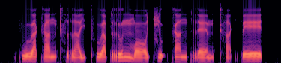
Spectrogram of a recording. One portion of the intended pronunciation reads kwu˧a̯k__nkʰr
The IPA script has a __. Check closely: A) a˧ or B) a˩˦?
A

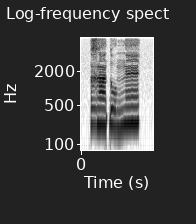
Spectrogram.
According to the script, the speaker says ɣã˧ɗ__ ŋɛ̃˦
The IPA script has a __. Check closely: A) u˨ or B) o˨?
B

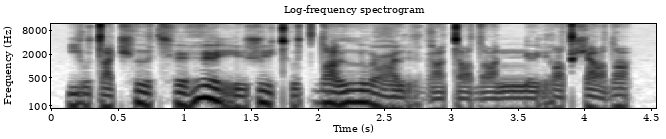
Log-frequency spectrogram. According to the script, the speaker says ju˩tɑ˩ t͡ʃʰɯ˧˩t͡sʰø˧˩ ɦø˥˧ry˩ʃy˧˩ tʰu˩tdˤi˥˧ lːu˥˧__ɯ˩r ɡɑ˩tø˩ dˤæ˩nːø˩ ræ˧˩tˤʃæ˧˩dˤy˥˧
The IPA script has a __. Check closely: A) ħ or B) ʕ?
B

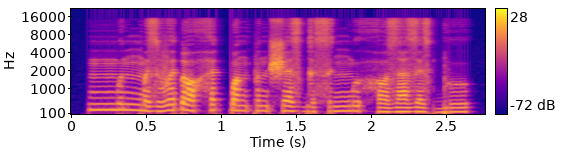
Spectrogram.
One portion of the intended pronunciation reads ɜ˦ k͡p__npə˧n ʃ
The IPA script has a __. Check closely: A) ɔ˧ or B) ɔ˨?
A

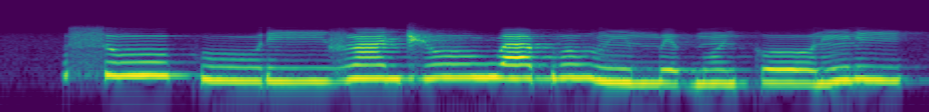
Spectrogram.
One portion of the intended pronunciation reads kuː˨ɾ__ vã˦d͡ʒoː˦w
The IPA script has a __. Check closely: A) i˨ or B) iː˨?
B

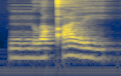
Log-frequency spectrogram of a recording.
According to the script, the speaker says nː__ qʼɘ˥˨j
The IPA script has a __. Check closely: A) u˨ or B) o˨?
A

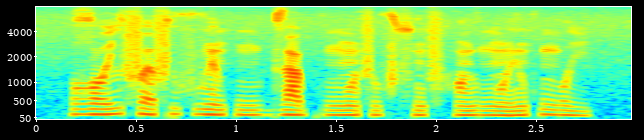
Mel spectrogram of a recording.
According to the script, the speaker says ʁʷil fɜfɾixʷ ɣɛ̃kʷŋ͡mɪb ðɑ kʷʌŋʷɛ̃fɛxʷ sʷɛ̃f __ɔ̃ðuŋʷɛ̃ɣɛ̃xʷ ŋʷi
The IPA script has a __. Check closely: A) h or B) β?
A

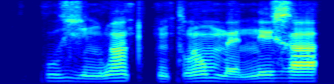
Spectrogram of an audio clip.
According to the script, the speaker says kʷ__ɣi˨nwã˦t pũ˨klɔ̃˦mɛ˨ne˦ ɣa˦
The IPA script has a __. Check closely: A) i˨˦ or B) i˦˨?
A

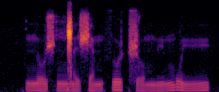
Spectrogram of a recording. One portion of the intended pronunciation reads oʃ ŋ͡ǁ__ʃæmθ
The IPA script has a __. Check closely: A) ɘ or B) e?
A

